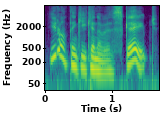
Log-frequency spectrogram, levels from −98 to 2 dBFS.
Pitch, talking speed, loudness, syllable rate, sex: 165 Hz, 245 wpm, -15 LUFS, 5.6 syllables/s, male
